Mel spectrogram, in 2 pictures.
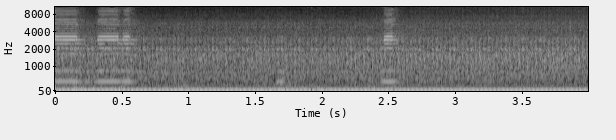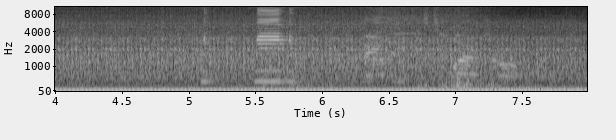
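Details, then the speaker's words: Kobelco SK120LC Mark V excavator, about 12 tons, around 7,000 hours, diesel running off the key after ignition wiring repair: settles into a steady, even low rumble with a short horn toot (wires thought to be a hydraulic kill switch); normal. "So, we are running off the key again, which is a good good news."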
